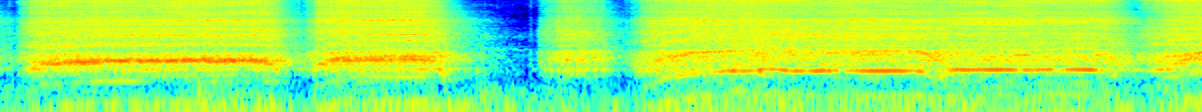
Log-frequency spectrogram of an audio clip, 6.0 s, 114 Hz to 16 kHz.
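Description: The electric track-drive motors and gearboxes of a 1/14-scale metal RC tracked skid steer loader whine as it drives and turns. The whine comes in several stop-start runs, its pitch rising and falling as each run starts and stops.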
